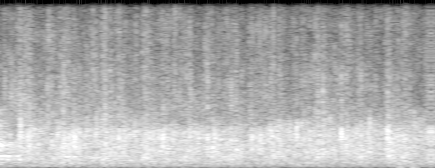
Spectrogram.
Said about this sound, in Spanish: No, hombre, dele más fuerte esas palmas al Señor, iglesia.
